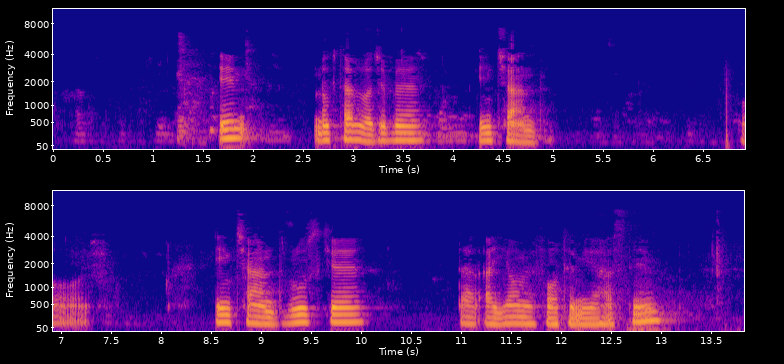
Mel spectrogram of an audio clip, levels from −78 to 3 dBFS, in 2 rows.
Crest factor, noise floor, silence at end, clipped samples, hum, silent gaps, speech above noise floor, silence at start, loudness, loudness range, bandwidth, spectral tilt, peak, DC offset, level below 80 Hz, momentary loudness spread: 18 dB; -60 dBFS; 0.25 s; under 0.1%; none; none; 41 dB; 1.05 s; -20 LUFS; 8 LU; 6.8 kHz; -9.5 dB/octave; -4 dBFS; under 0.1%; -48 dBFS; 19 LU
